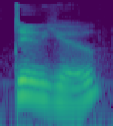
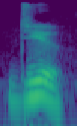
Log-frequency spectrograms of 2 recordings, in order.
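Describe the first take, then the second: First: Both words are said separately and fully. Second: The words merge into one syllable, due.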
